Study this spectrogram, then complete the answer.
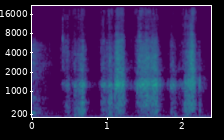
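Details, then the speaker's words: Mazda 3 front strut top mount bearing, removed from the disassembled strut and turned by hand: rough gritty crunching in uneven strokes, binding; installed it caused a spring crackle when turning; worn bearing, replaced with new mount and bearing. "Чува се отвратително и доста запънато работи. Когато беше на мястото си, при въртене се чува едно припукване на пружината."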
